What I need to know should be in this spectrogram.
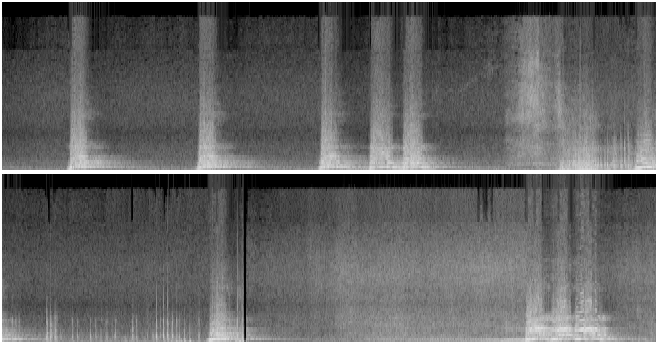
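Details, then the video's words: Aggressive dog that wants to bite people barks sharply: single barks at first, then a rapid cluster of harsh barks, a pause, and a longer, drawn-out bark at the end. "Sound Dog want to Bit"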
